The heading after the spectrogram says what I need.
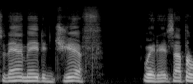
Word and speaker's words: GIF: no idea but yeah it's GIF is the right one that's the because it's graphic yeah right yes wow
